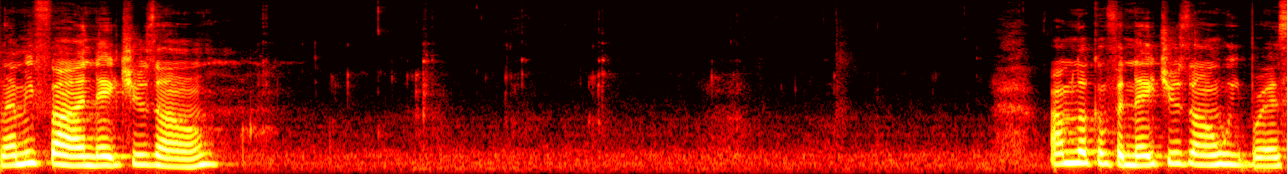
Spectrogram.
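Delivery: speaking with gum in mouth, chewing. Looking for a bread brand while chewing gum; chewing gum while talking. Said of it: "Sorry for chewing in your ear".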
